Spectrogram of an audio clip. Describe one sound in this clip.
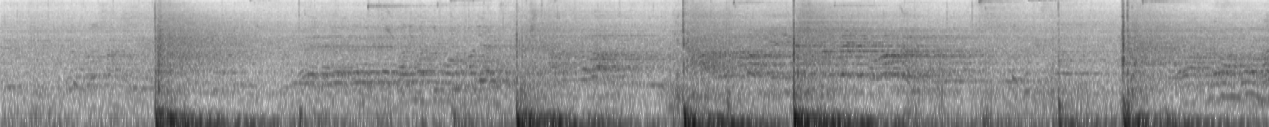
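Young men call out and talk in the background.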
